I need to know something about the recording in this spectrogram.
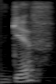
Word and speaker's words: GIF: just say just i the english would traditionally make that a hard g sound before the eye like kathie lee giffords right there's actually a video of the guy who invented it saying give oh the inventor says is gif yeah there you go well that settles it there you go but thank you for pointing out the fact that the g stands for graphics therefore it should be a hard g what's your grammatical uh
